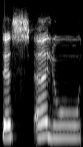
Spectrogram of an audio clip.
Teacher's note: تا باریک light letter ہے، سین بھی باریک لائٹ لیٹر ہے، اور سین کی سیٹی ہم واضح کریں گے. حمزہ قطعی، یہاں پہ حمزہ کی آواز واضح آنی چاہیے.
